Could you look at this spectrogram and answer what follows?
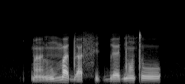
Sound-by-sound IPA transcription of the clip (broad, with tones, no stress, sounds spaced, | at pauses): k͡p ã˨ l ũ˨˦ m a˦˨ d a˨ s i˨ ɡ͡b ɛ˧ d ɔ̃˦ t o˦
